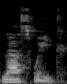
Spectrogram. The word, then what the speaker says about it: last week: ますで最後の last week の T もここでは発音しないので last week のな感じで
